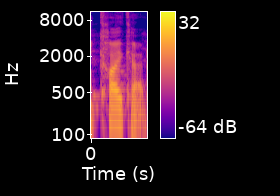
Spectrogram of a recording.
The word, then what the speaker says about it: KiCad: You say KiCad, right? I say KiCad, but it's really KiCad.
